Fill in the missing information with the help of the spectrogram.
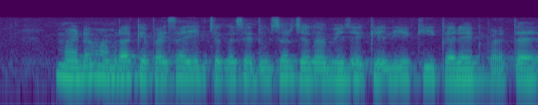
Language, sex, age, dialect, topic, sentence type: Magahi, female, 25-30, Southern, banking, question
